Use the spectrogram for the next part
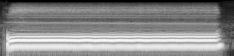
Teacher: zai itu ketika dilafalkan dia berdesis dengan karakter mengalir suara tanpa nafas. Makanya karakternya enggak ada bocor bunyi angin.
